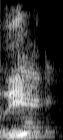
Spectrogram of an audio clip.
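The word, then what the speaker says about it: read: तो कैसे होगा, आई और पढ़ा का क्या होता है, रीड, तो रीड का सेकंड फॉर्म क्या होगा, रेड, ठीक है। तो आई रेड, ठीक है, आई रेड, ठीक है, स्पेलिंग सेम होगी, ठीक है, क्या होगा, आई रेड, ठीक है।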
